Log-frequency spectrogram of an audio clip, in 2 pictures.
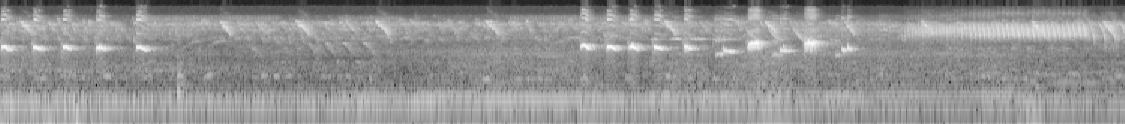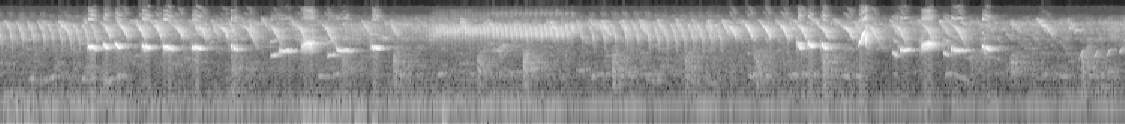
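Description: Caged green leafbird (cucak ijo) singing in loud phrases of quick repeated sharp notes, about five a second, a bird just starting to sing out freely after its molt. Twice between phrases there is a steady high buzzing.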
